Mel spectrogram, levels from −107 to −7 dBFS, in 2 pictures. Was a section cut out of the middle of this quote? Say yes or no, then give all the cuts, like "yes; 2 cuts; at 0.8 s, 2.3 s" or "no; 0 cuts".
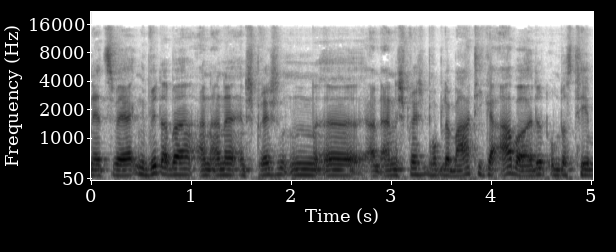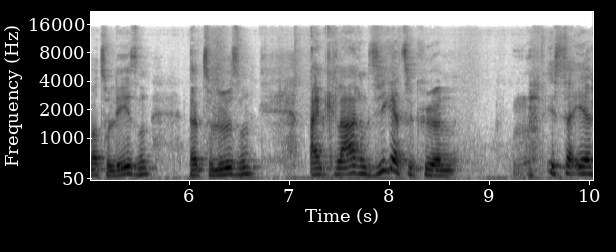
no; 0 cuts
